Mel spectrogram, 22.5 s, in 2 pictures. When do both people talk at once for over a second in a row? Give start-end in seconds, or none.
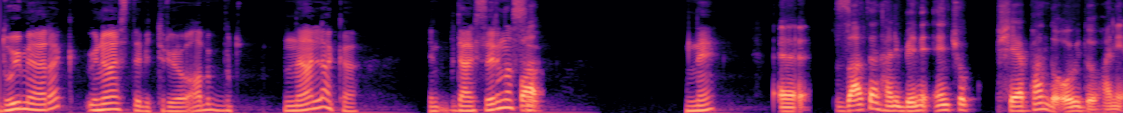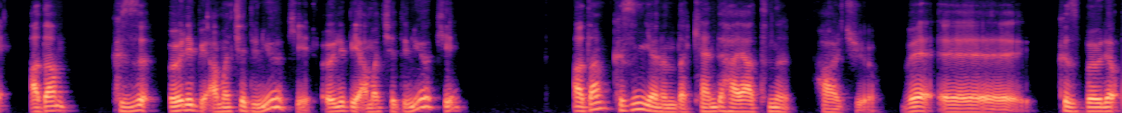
none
